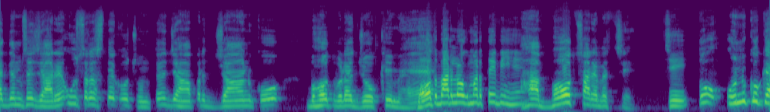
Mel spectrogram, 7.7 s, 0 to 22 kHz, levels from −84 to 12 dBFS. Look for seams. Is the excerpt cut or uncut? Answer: uncut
